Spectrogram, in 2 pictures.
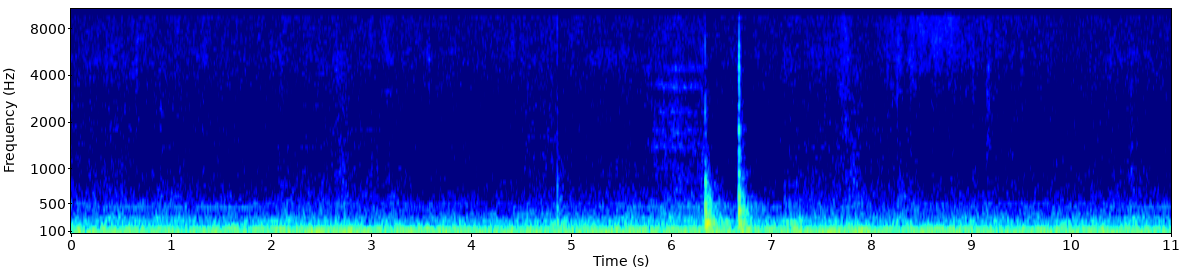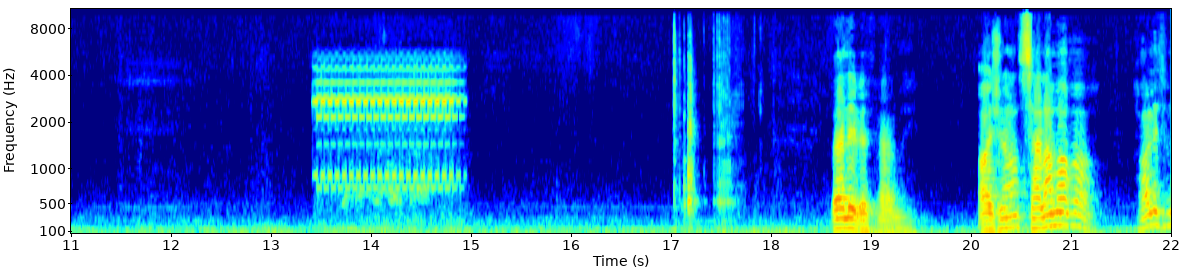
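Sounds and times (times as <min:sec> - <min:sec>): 
telephone ringing in a buzzing burst: 0:13.4 - 0:15.0
speech: 0:18.6 - 0:19.5, 0:20.1 - 0:21.9.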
